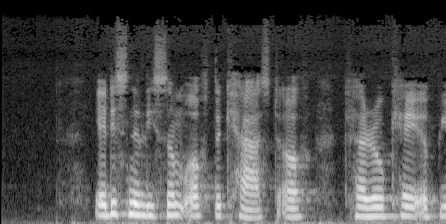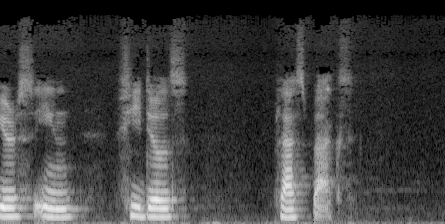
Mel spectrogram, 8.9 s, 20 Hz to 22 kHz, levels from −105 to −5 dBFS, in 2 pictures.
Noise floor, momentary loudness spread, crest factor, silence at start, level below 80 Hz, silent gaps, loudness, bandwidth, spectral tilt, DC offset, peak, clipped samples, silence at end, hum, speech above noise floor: -58 dBFS; 13 LU; 18 dB; 0.75 s; -52 dBFS; none; -21 LUFS; 13.5 kHz; -7.5 dB/octave; under 0.1%; -4 dBFS; under 0.1%; 1.15 s; none; 38 dB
